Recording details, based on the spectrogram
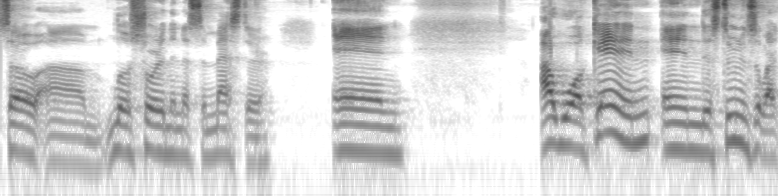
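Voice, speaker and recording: A man with an American accent has a dark, mellow tone and a fairly high pitch, and his intonation is lively. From California, Los Angeles. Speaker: educator and author. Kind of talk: casual interview chat. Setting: studio. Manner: animated.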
